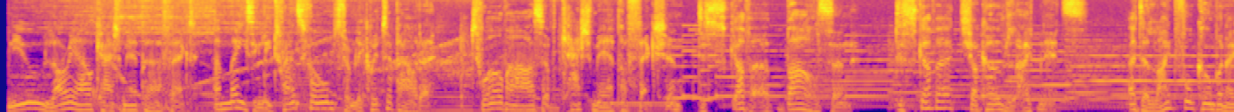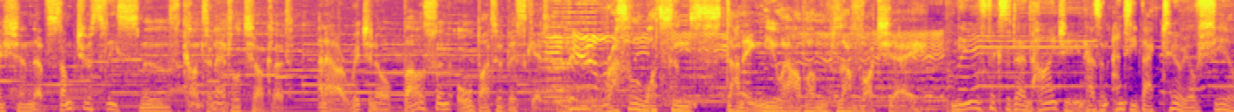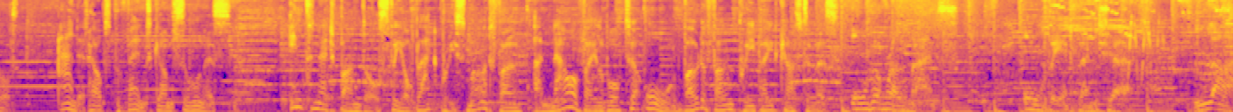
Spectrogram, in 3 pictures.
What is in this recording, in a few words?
Luxury Warm Voiceover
